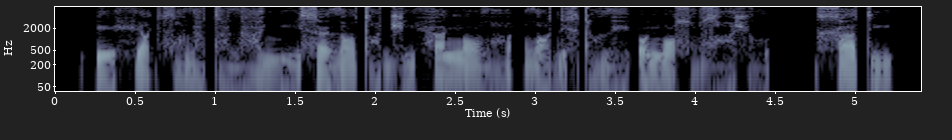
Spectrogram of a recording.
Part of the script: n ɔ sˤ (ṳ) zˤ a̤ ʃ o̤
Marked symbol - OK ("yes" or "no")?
no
